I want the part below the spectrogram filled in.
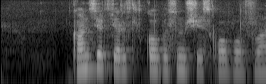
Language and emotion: Russian, neutral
